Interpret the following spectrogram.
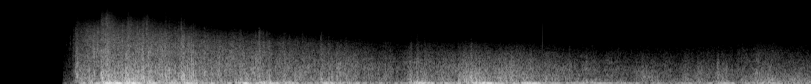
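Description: A thunder-like crash that starts suddenly about half a second in, with a sharp crackle, then rolls on as a deep rumble that slowly fades and cuts off abruptly at the end.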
